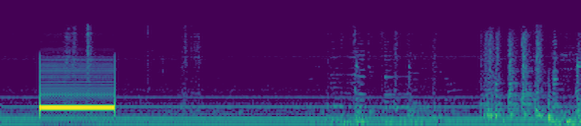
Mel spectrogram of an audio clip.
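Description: A telephone line tone sounds while a call is dialed, a single loud, steady electronic tone lasting about a second, followed by a low hum and then a patch of faint clicks and rattles.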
